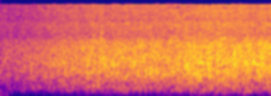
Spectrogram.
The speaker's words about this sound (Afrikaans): Ons kan die rivier toe gaan nie, so kom ons bring die rivier na ons toe. ja, ek gaan die geluid van die rivier speel.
